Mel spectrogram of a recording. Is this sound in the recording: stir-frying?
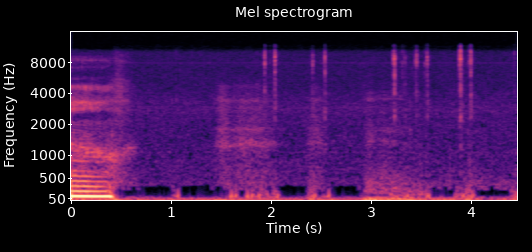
no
